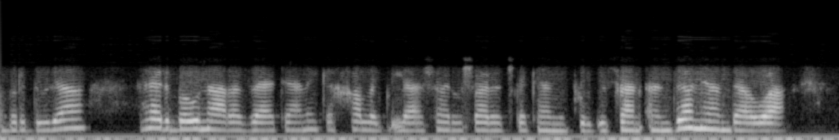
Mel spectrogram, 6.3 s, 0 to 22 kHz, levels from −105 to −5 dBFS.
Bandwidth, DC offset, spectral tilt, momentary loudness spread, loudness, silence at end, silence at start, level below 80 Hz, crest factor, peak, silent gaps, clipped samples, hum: 3.9 kHz; under 0.1%; -9.5 dB/octave; 12 LU; -33 LUFS; 0 s; 0 s; -54 dBFS; 18 dB; -14 dBFS; none; under 0.1%; none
